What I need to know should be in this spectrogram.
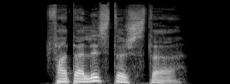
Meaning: inflection of fatalistisch: 1. strong/mixed nominative masculine singular superlative degree 2. strong genitive/dative feminine singular superlative degree 3. strong genitive plural superlative degree
- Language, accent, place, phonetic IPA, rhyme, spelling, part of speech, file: German, Germany, Berlin, [fataˈlɪstɪʃstɐ], -ɪstɪʃstɐ, fatalistischster, adjective, De-fatalistischster.ogg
